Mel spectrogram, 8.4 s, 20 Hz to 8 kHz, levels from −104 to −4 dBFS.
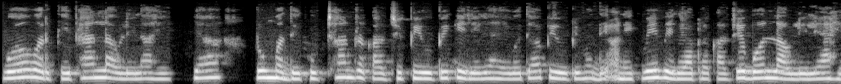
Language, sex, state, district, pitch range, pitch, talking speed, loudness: Marathi, female, Maharashtra, Pune, 205-240 Hz, 215 Hz, 170 wpm, -17 LUFS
